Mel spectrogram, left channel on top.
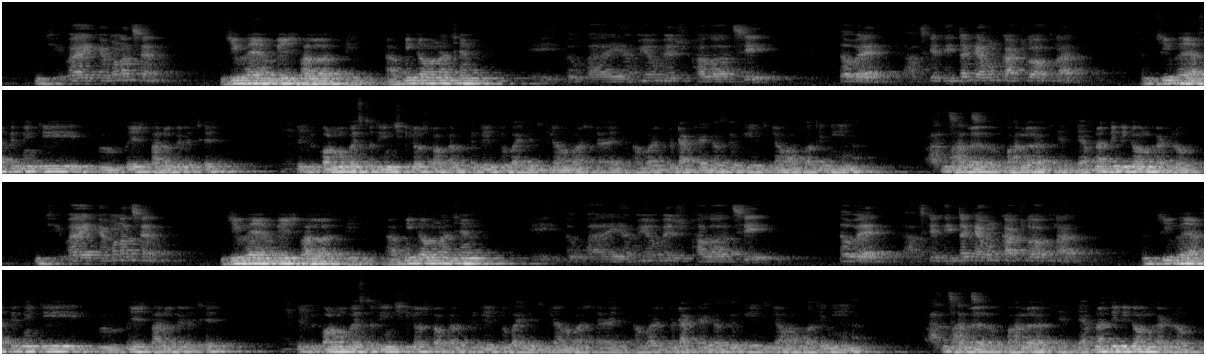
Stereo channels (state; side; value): normal; both; correlation 0.77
